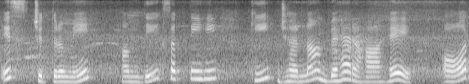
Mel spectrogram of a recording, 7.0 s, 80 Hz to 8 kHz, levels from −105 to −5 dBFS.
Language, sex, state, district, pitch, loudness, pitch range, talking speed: Hindi, female, Madhya Pradesh, Dhar, 225 Hz, -17 LUFS, 185-280 Hz, 110 wpm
